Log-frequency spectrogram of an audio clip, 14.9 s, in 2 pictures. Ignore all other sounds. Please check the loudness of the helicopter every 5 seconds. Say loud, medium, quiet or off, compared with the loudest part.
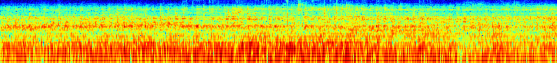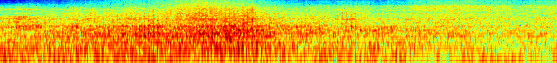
medium, loud, loud.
